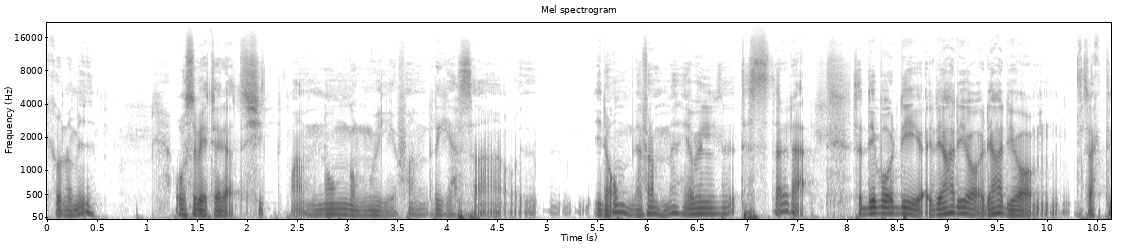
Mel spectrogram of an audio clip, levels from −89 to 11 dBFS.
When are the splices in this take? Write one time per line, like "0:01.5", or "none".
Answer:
none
